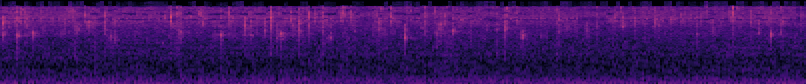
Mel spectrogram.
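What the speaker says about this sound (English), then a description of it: "Once you start to see the edges browning, which we can see here, you can flip them." Gluten-free crab cakes fry in a pan with a faint, steady sizzle and soft popping crackles, heard close with no talking.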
